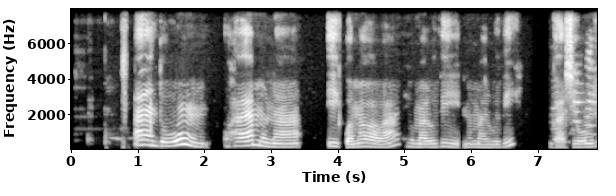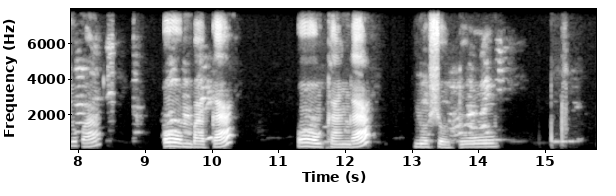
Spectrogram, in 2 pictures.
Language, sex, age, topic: Oshiwambo, female, 25-35, agriculture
